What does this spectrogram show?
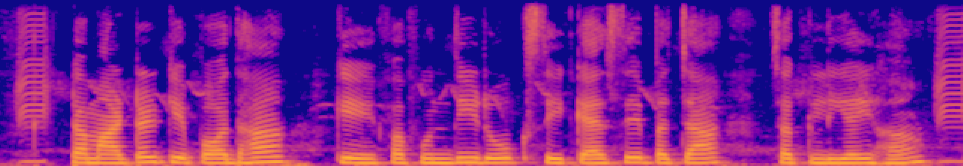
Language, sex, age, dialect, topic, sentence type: Magahi, female, 25-30, Western, agriculture, question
